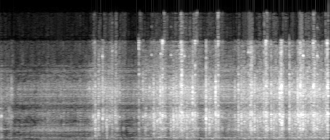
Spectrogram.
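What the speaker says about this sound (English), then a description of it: "over to the sewing machine and place it slap down underneath the needle and sew vigorously about the edges using your largest stitch" A sewing machine runs continuously on its largest stitch, gathering the edge of a Regency dress sleeve, with a steady whirring hum that builds slightly in loudness over several seconds.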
